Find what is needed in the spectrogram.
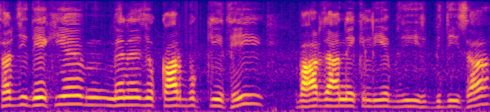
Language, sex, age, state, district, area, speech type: Hindi, male, 45-60, Madhya Pradesh, Hoshangabad, rural, spontaneous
